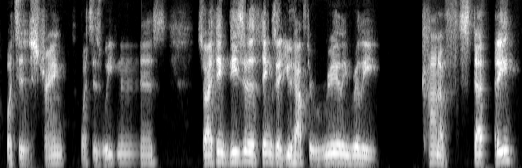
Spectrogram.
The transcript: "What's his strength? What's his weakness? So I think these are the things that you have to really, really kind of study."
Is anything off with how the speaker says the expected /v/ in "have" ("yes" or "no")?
yes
